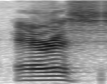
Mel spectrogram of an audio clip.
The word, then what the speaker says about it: Eris: by the name of ays ays is they've talked about ays several times uh we've actually spelled it a couple different ways but it's spelled e r i s they've corrected me ays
